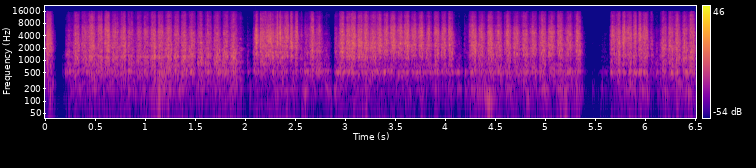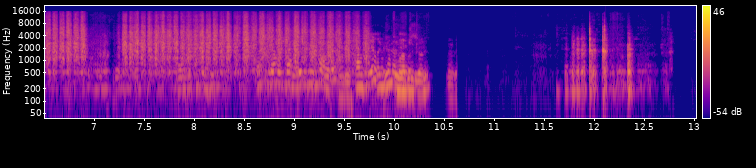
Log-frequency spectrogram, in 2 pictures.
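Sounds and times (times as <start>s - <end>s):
sandpaper sanding wood: 0.0s - 10.0s.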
